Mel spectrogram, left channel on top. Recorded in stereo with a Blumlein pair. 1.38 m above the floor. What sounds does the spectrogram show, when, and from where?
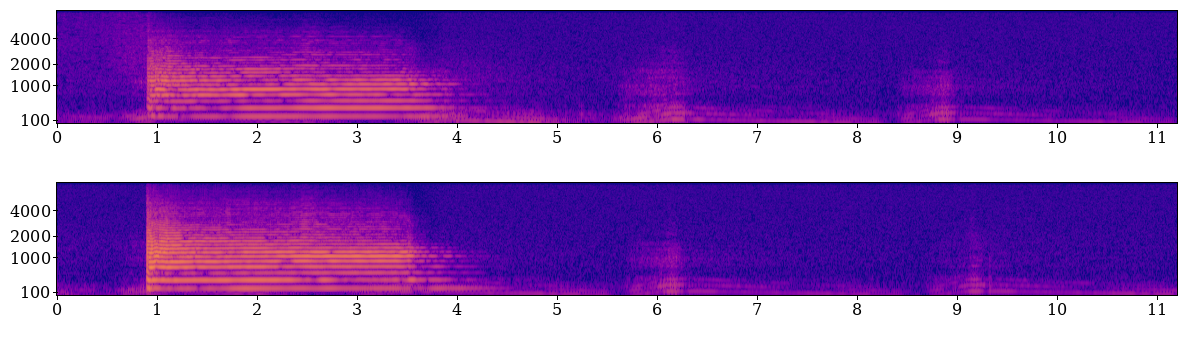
0.9 s a trumpet: 50° right, 0.7 m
